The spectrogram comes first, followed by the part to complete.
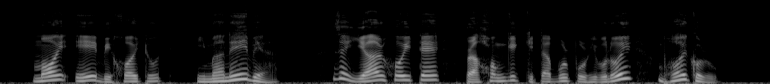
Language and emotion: Assamese, fearful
